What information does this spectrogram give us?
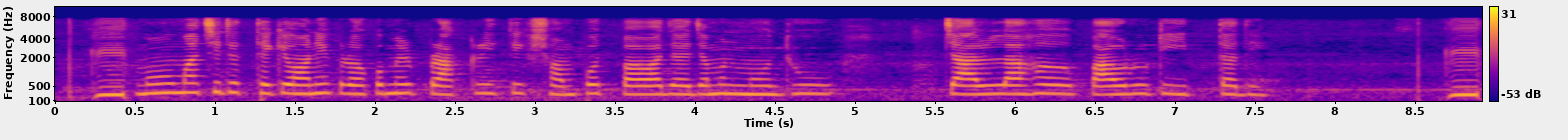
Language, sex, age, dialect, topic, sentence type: Bengali, female, 25-30, Standard Colloquial, agriculture, statement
